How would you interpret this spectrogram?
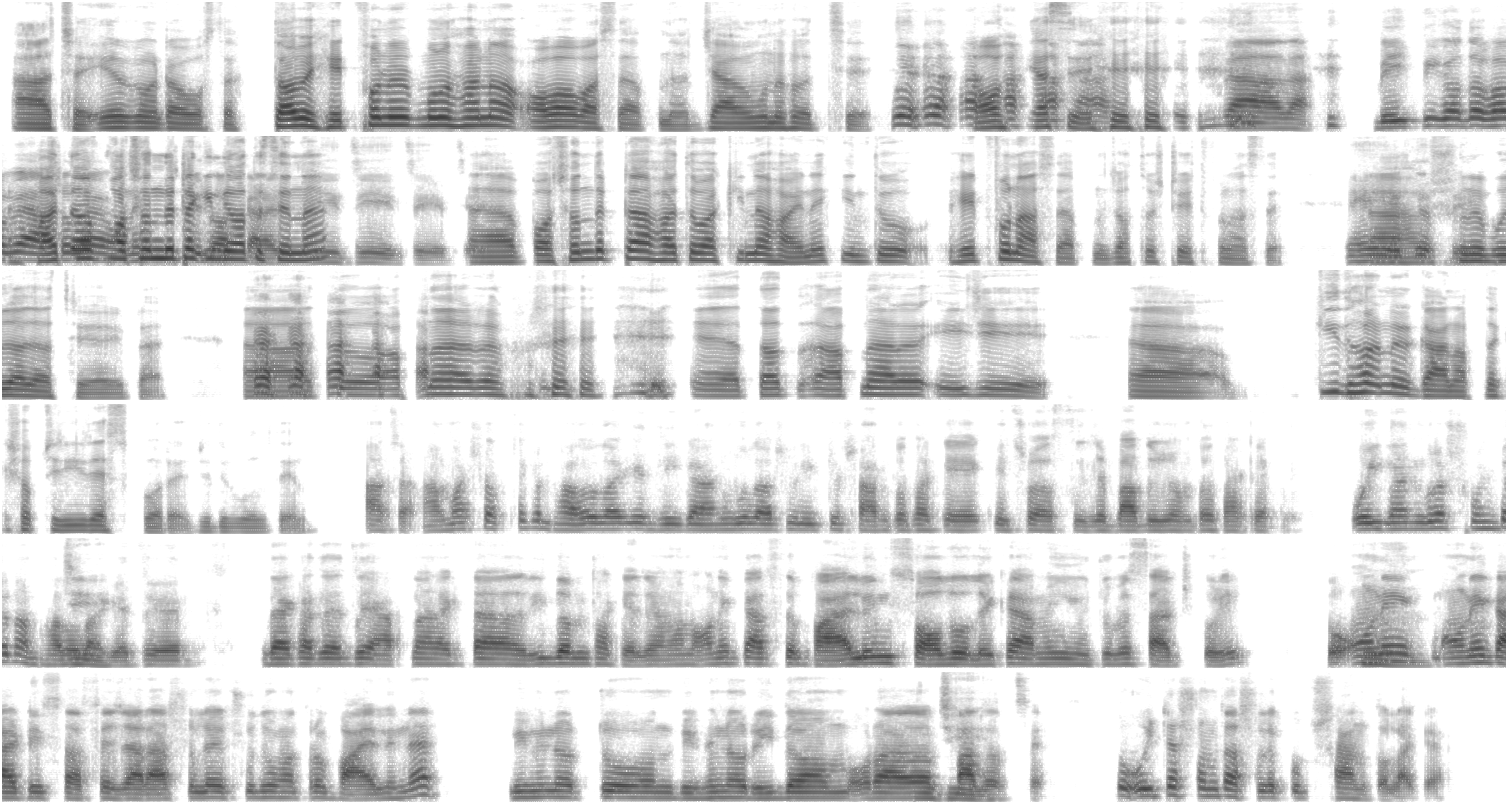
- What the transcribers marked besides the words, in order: giggle; scoff; laugh; chuckle; "রিল্যাক্স" said as "রির‍্যাক্স"; tapping
- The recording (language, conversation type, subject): Bengali, podcast, ফোকাস হারালেও তুমি নিজেকে কীভাবে আবার মনোযোগী করে তোলো?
